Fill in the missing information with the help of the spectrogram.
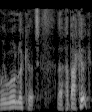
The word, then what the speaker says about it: Habakkuk: And uh, he talked about the book of Habakkuk except he pronounced it Habakkuk because he was American, and uh, half of his message was trying to get the pronunciation right. But I know it's Habakkuk, not Habakkuk, apparently.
